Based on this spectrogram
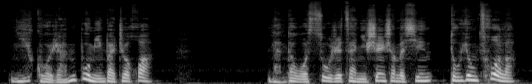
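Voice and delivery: put-on urgent young man pleading his heart; Baoyu, earnest. Baoyu baring his heart to Daiyu, earnest and urgent. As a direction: plead with her, hurt she doubts him.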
